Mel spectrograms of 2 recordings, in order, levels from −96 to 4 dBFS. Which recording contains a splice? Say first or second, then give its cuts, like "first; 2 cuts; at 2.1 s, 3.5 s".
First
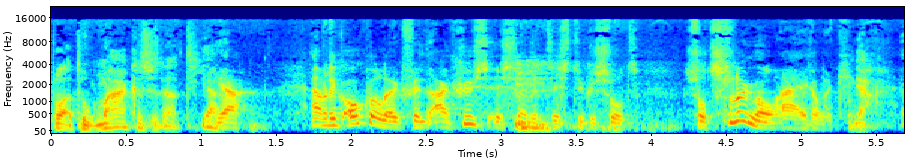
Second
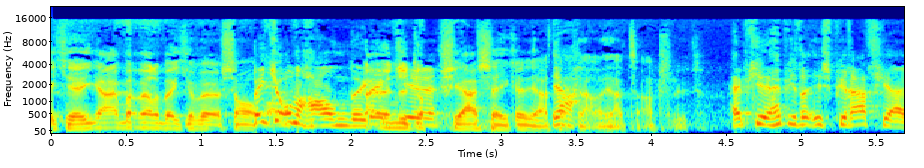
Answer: second; 1 cut; at 2.1 s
